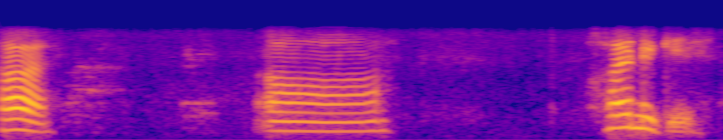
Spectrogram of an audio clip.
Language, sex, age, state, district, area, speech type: Assamese, female, 60+, Assam, Morigaon, rural, conversation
